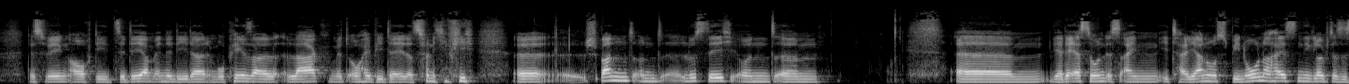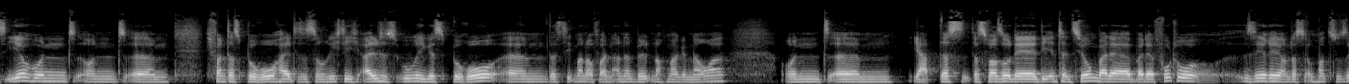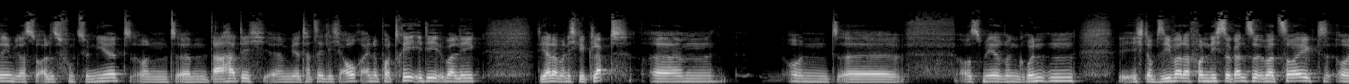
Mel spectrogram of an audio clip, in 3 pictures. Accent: Bochum, North Rhine-Westphalia, Germany; born or raised there

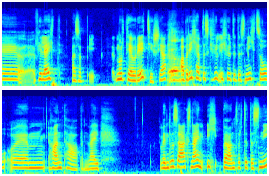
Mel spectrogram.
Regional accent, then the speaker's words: Russia; ich komme aus Russland und das ist die Situation mit der Barrierefreiheit, mit Zugänglichkeit und allem, ist eine ganz andere.

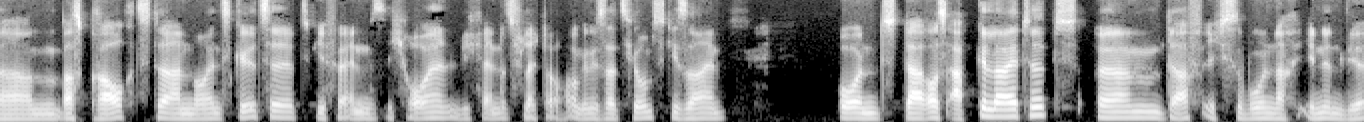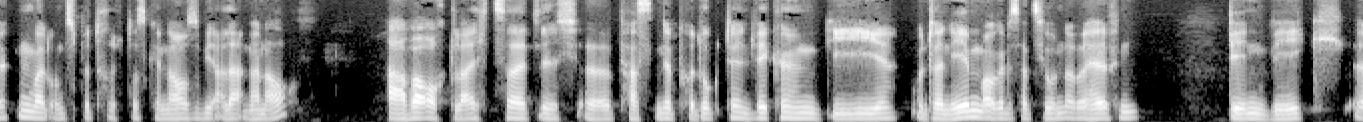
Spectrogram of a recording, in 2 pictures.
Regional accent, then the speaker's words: Hesse, Germany; born or raised there; also born or lived in Bavaria / Ruhr

